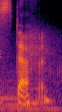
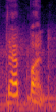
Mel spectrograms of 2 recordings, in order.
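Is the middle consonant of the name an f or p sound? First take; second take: f; p. First: The middle consonant is an f sound. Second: The middle consonant is a p sound. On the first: "But I want to say Stefan" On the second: "Like Stepan"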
